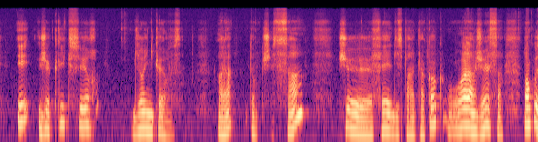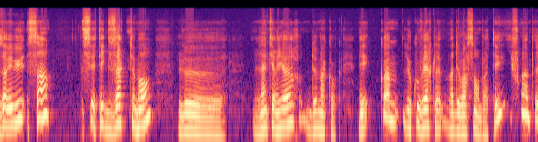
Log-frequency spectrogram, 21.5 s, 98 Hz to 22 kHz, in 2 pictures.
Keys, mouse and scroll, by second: 2.8-3.8 drag, 3.8-5.0 scroll down 1, 5.0-7.5 drag, 7.5 space, 8.5-10.5 drag, 10.5 space, 12.3 space, 12.9 click, 14.2 click, 14.7-15.9 middle drag, 18.6-20.5 scroll up 1.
